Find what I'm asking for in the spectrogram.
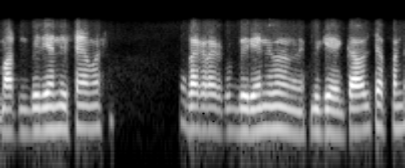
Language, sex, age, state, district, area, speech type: Telugu, male, 18-30, Andhra Pradesh, West Godavari, rural, conversation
